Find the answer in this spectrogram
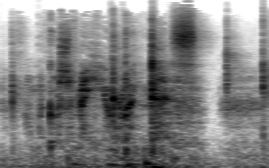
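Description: A woman's soft, breathy whispering under her breath, with a few small clicks.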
